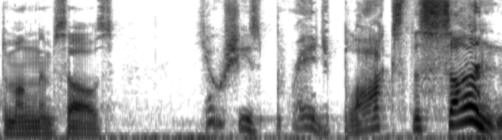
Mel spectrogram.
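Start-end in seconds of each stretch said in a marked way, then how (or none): 1.5-3.8 in anger. A narrator's reading. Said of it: "they said in anger".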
